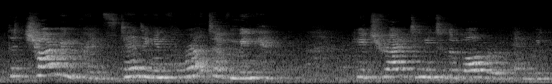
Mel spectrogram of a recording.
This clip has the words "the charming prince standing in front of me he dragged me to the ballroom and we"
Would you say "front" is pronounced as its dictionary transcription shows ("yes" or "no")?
no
